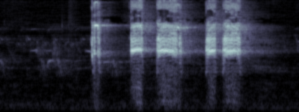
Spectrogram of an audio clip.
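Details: Sindhi black francolin, described as a four-syllable caller. It gives loud, harsh, grating bursts: a short note, then a longer one, a brief pause, then another short and long pair, over near silence.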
